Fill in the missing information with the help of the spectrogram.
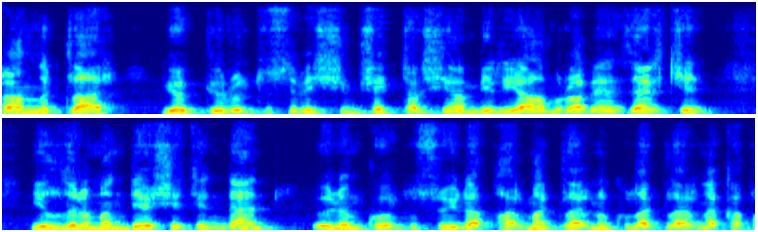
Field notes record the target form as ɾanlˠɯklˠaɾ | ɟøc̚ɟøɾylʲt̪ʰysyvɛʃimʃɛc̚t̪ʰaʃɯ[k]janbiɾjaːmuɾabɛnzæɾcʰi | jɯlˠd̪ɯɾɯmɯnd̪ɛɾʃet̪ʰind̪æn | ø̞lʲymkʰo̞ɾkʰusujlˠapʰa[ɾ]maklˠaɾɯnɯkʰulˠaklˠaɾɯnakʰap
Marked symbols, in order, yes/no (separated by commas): no, yes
